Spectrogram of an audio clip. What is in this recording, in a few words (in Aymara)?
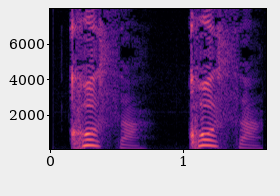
"khusa", Aymara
